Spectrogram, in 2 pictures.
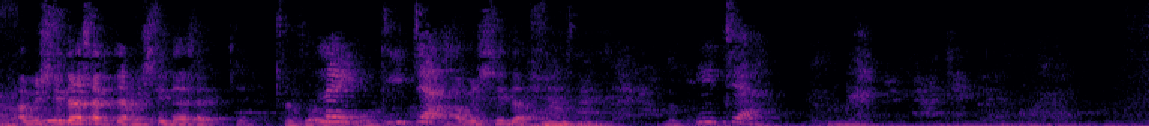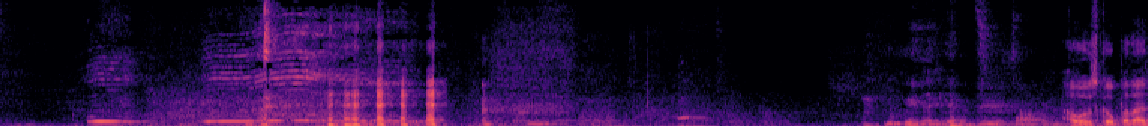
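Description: A small child giggles and squeals.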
